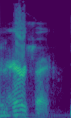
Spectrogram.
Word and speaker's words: hearsay: Yes, but I say heresy. – Well, hearsay. Yeah, that's a legal term. – Yeah, but I say heresy. – You were pronouncing it like heresy. Hearsay.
